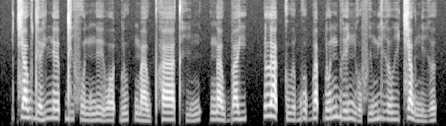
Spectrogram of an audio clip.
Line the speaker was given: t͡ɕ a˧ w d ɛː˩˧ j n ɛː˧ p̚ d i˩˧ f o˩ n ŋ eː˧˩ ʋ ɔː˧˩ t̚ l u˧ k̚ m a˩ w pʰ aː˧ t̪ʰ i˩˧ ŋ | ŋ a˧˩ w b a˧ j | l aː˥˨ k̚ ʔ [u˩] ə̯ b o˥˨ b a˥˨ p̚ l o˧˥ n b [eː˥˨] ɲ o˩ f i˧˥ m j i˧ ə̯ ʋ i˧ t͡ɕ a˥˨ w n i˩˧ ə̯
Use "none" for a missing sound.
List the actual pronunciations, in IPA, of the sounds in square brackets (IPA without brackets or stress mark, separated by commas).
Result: u˩, eː˧˥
